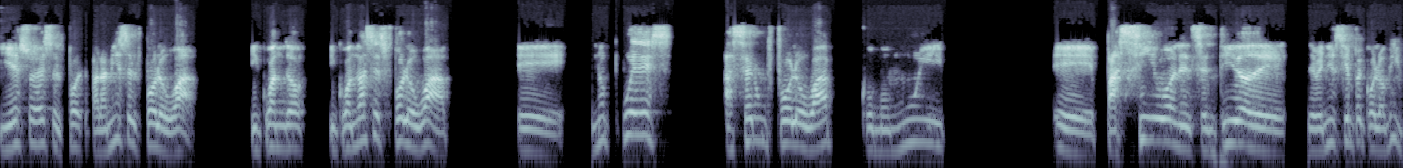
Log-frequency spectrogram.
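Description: A man's high-pitched voice with an Argentine accent, ordinary pitch variation, a fairly slow pace and long, frequent pauses. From Argentina. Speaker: proptech startup founder. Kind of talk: podcast interview. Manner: halting, repeats words.

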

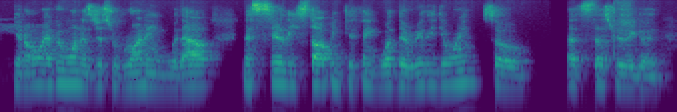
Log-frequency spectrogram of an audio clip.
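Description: A man speaks at a fairly quick pace in a medium pitch, sounding somewhat breathy. His intonation stays monotone and flat. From Iran. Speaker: podcast host. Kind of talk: casual interview chat. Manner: hesitant with many fillers.

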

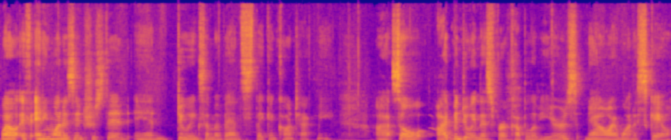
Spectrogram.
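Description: A woman speaks in a plain, everyday voice, fairly low in pitch, with ordinary pitch variation at a moderate pace. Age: 50s. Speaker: tech CEO and social entrepreneur. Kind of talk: casual interview chat.

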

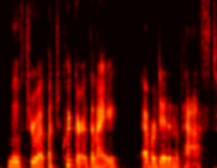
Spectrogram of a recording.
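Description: A woman's bright, sharp tone at medium pitch, in a very clean recording with a silent background. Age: 40s. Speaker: artist and college professor. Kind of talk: personal testimony in interview.

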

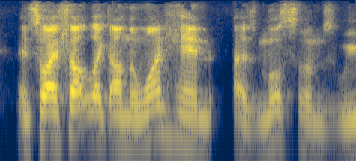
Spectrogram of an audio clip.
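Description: At a fairly quick pace, a man with an American accent talks with ordinary pitch variation. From US (New Jersey area), childhood partly in Malaysia and South Korea. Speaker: tech startup co-founder. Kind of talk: interview, personal story.

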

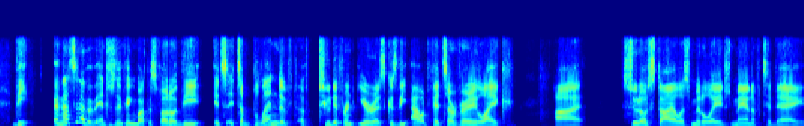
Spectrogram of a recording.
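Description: In a plain, everyday voice, a man with fairly high pitch talks at a fairly quick pace with lively intonation. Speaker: podcast co-host. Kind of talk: casual banter. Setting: studio.

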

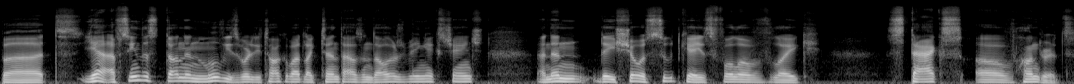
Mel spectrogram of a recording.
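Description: At a fairly slow pace, a man with a non-native accent speaks at medium pitch with ordinary pitch variation and very even loudness on a very clean recording with a silent background. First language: not English. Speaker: podcast co-host. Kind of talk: casual chat.

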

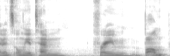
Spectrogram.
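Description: A bright, sharp voice speaks at a very slow pace with audible room echo. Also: man. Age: 20s. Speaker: podcast host. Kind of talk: casual chat.

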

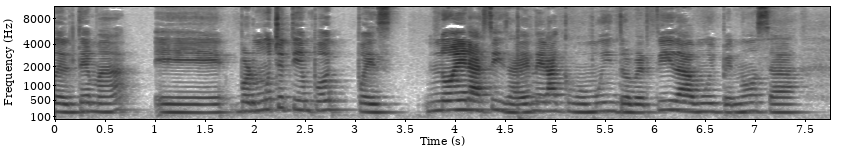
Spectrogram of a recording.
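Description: Audible room echo surrounds the voice. The pace is fairly slow and the intonation monotone and flat. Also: woman. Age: 20s. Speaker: podcast guest, host's sister. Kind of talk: casual chat.

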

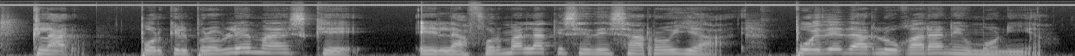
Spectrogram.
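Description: A woman in a Madrid accent, medium pitch with ordinary pitch variation, at a fairly quick pace. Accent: Madrid Spanish (peninsular). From Madrid, Spain. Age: 20s. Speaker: science communicator, researcher. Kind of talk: radio science show, casual explanation. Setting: community radio studio.

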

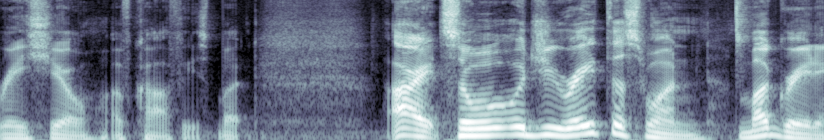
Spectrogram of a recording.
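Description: A man's voice swings very widely in pitch. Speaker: podcast co-host. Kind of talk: casual chat. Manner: laughs often, casual, filler-heavy.

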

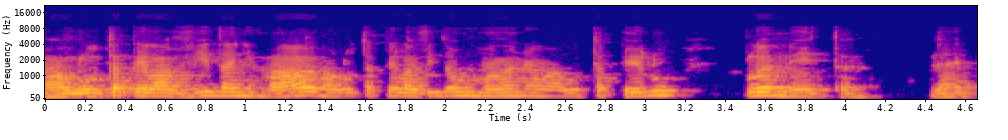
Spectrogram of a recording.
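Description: Very fast and fairly even in intonation, a man speaks with a fairly high pitch and a dark, mellow tone. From Brazil, Greater São Paulo. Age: 20s. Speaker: student and YouTuber. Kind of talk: online panel discussion.

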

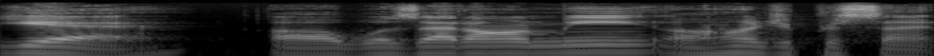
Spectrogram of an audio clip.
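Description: On a very clean recording with a silent background, the speaker talks at a fairly slow pace with a New Jersey accent. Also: man. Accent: New Jersey American. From Hudson County, New Jersey. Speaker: podcast host. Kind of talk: casual chat.

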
